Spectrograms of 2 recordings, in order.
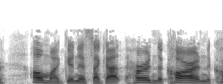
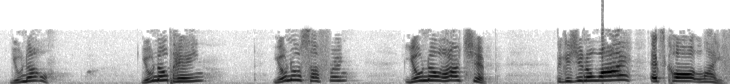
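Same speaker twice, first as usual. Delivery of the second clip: higher and louder preaching build; preaching at full force; 6 semitones higher, 8 dB louder than usual. Acted. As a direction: drive it home to the congregation. Preaching climax.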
